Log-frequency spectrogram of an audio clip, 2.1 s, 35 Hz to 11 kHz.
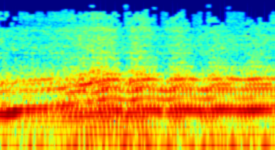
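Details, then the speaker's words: Ford Crown Victoria Police Interceptor (P71) floored with failed automatic transmission: engine howls and revs freely with no drive engaging; transmission slipping, owner on third transmission. "your transmission it's gonna fail not once not twice help I'm by my third transmission so far"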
